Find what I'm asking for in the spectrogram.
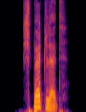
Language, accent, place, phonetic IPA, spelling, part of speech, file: German, Germany, Berlin, [ˈʃpœtlət], spöttlet, verb, De-spöttlet.ogg
- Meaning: second-person plural subjunctive I of spötteln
